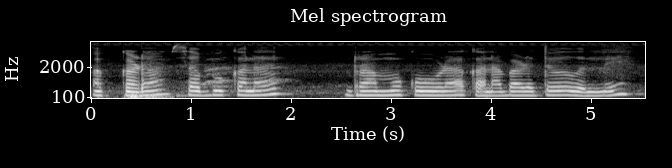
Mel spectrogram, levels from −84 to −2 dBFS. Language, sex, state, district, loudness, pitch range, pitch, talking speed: Telugu, female, Telangana, Mahabubabad, -18 LUFS, 205-225 Hz, 215 Hz, 75 wpm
